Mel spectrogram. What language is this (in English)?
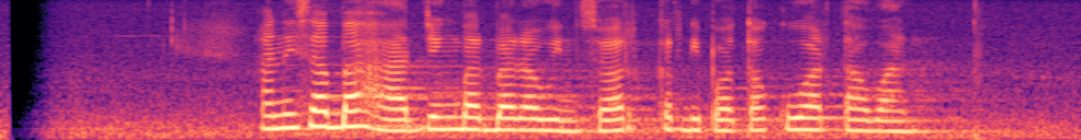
Sundanese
